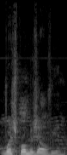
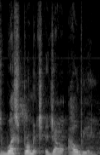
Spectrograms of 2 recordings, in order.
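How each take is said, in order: First: The name is said fast with sounds reduced. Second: The name is said carefully with every syllable.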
